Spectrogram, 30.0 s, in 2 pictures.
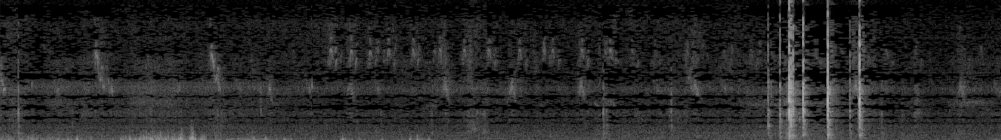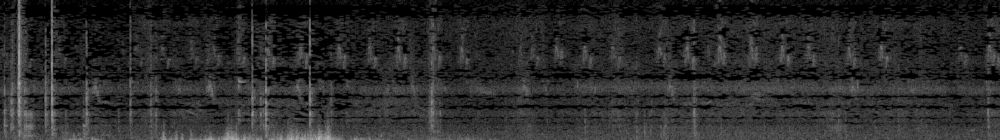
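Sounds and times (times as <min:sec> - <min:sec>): faint bird chirps: 0:00.0 - 0:30.0
sharp clicks: 0:11.4 - 0:13.6, 0:15.0 - 0:21.8.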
